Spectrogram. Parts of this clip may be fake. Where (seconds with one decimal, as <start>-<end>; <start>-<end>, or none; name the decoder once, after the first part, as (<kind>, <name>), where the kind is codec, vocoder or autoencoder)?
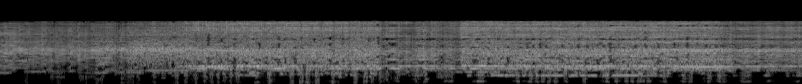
0.0-1.3 (vocoder, BigVGAN v2); 3.8-4.6; 7.2-8.0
